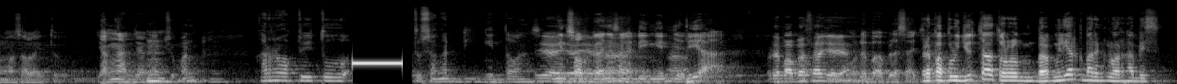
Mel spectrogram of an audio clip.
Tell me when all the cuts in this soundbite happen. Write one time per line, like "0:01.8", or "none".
none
